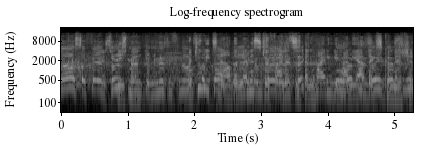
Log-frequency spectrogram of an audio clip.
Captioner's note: some Applause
